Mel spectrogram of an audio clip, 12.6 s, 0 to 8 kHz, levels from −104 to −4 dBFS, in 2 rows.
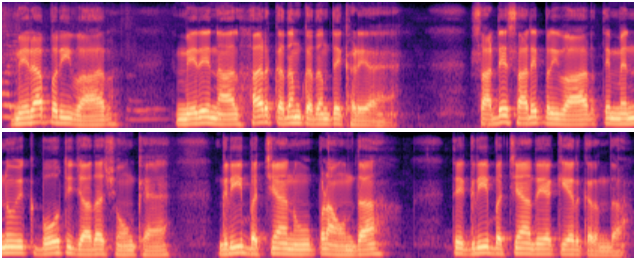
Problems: background sounds at intervals, background conversations at intervals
